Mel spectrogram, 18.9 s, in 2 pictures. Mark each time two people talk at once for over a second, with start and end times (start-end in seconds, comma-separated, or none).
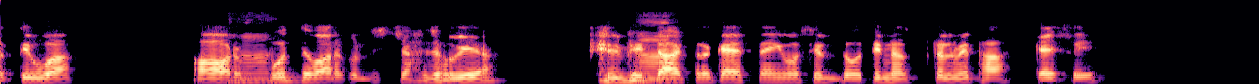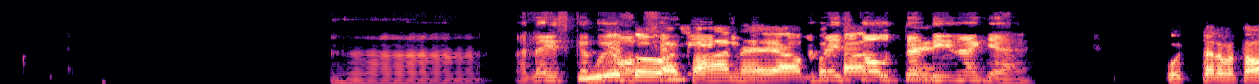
13.8-16.4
